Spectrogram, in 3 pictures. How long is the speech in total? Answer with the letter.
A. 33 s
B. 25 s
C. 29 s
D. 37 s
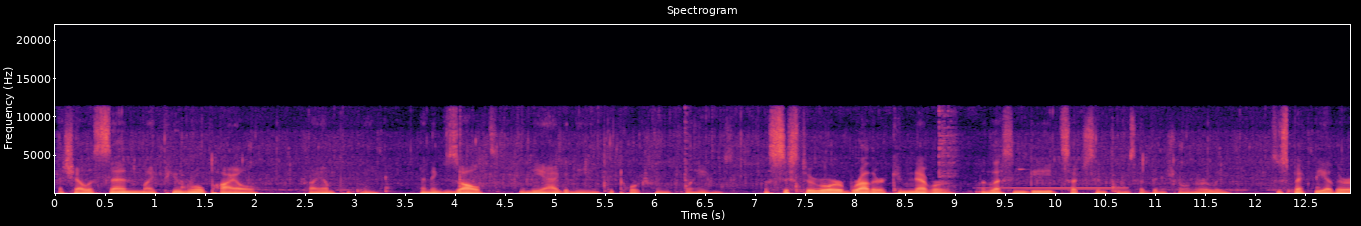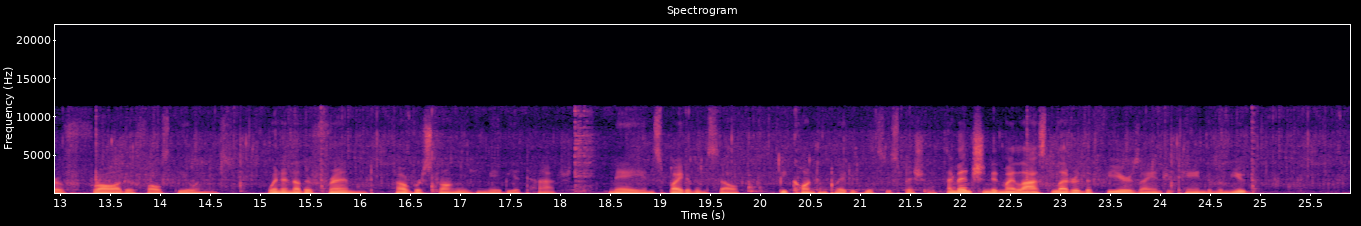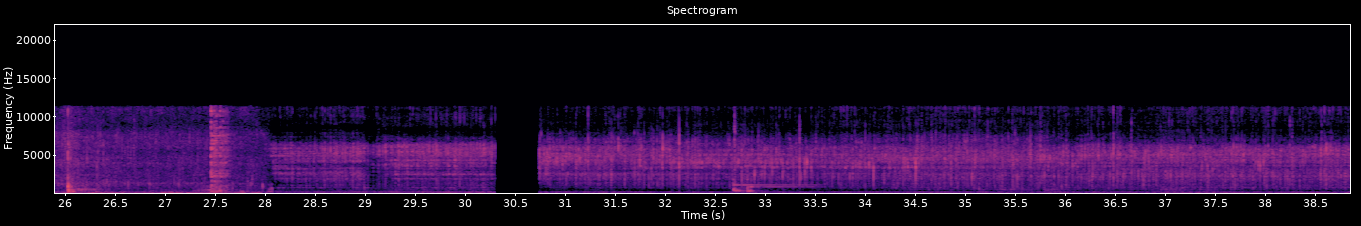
B.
